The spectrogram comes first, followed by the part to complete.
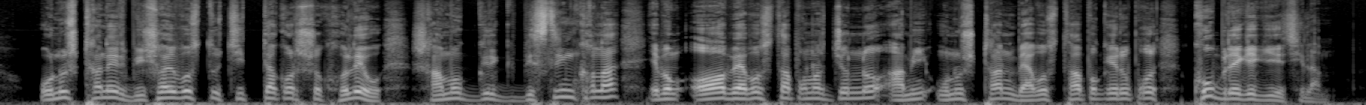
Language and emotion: Bengali, angry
